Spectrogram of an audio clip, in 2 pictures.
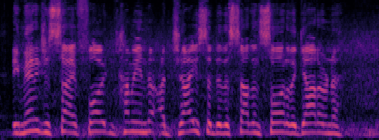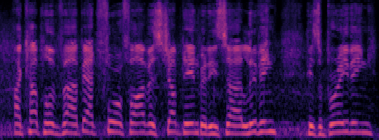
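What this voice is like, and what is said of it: Australian accent. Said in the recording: “the Australian accent, that's the hillbilly version of the British accent ... if you combine a British accent and a Texas accent, you're going to get the Australian accent”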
